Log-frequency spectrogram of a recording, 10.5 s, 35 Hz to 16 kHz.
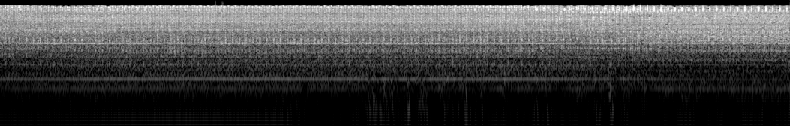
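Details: New Kia Rio 4 with 1.6 engine at steady idle: light, fairly regular knock about two per second over the engine hum; piston slap, the same sound the Kia Rio 3 had.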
